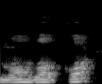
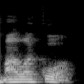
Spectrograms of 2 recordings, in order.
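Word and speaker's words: молоко: That's how it's written, moloko, and it's pronounced malako.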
